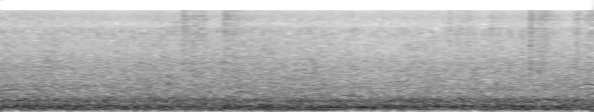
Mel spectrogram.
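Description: Steady low rumble of street traffic and engines, with a few faint metallic clinks from a ladle against a metal tray about a second and a half in and again near the end.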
